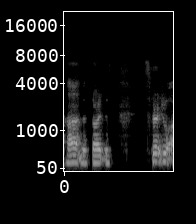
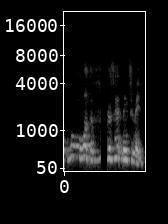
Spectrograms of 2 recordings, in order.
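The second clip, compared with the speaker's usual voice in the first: alarmed; 7 semitones higher, faster than usual. Retold or imitated. Retelling the shock of burning energy.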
